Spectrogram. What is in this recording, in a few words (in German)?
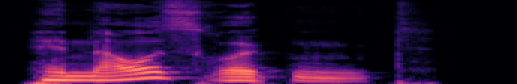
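"hinausrückend", German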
